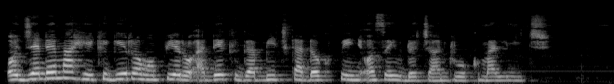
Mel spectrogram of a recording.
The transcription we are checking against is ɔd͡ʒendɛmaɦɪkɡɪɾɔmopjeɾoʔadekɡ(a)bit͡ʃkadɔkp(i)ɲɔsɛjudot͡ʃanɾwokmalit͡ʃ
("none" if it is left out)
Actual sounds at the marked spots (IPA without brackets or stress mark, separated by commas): a, i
